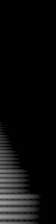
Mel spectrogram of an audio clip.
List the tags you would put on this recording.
Instrument samples > Synths / Electronic
additive-synthesis fm-synthesis

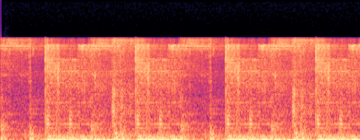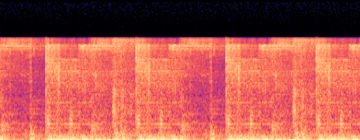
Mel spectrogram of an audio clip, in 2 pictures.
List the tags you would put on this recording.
Instrument samples > Percussion
Drum Dark Loop Soundtrack Alien Industrial Loopable

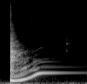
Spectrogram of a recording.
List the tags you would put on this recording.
Sound effects > Objects / House appliances
natural metal mechanical industrial bonk glass object foley sfx fieldrecording perc hit oneshot fx foundobject stab drill percussion clunk

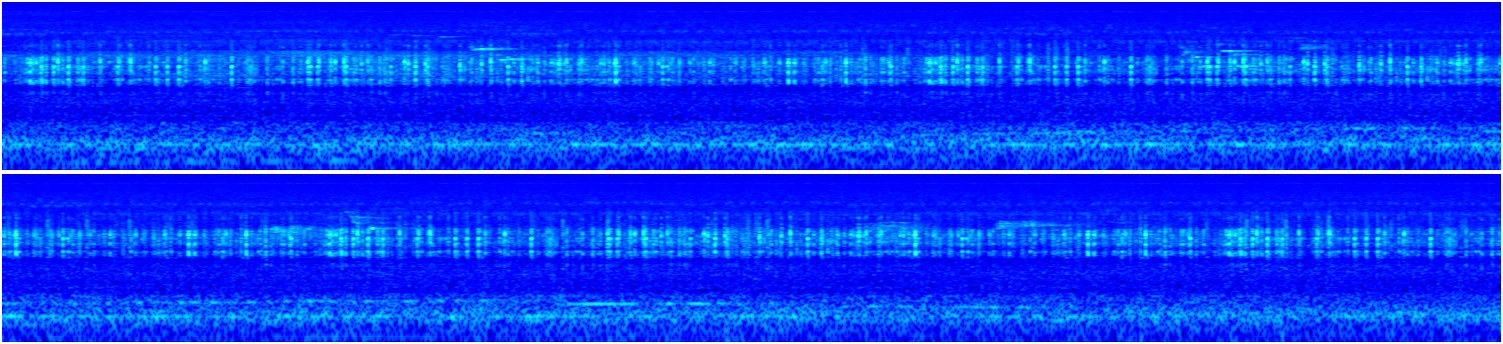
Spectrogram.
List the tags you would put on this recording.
Soundscapes > Nature
artistic-intervention field-recording phenological-recording alice-holt-forest nature soundscape modified-soundscape data-to-sound Dendrophone sound-installation natural-soundscape raspberry-pi weather-data

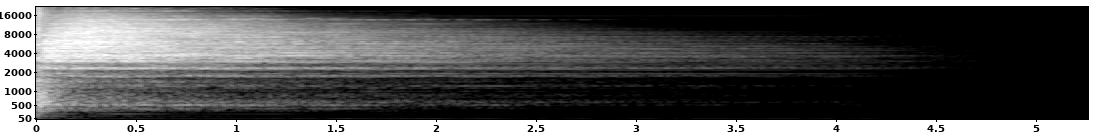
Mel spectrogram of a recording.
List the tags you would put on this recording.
Instrument samples > Percussion
multicrash multi-China sinocrash metal Soultone shimmer Paiste Avedis polycrash Zildjian Sabian crash Istanbul low-pitched China crunch bang

